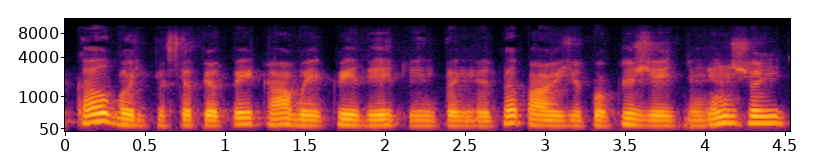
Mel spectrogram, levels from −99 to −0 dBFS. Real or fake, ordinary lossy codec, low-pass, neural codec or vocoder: fake; AAC, 64 kbps; 9.9 kHz; autoencoder, 22.05 kHz, a latent of 192 numbers a frame, VITS, trained on one speaker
